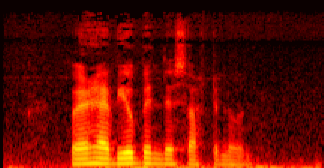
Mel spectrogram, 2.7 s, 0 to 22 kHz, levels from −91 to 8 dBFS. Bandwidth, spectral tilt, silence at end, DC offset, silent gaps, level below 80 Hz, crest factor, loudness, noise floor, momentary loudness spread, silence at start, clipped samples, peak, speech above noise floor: 16 kHz; -6.5 dB/octave; 0.05 s; under 0.1%; none; -46 dBFS; 20 dB; -25 LUFS; -53 dBFS; 17 LU; 0.05 s; under 0.1%; -8 dBFS; 28 dB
